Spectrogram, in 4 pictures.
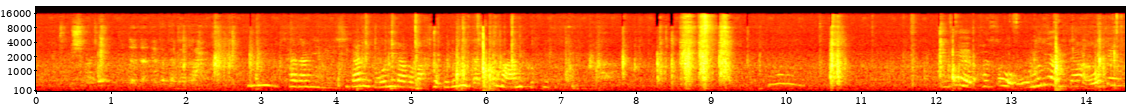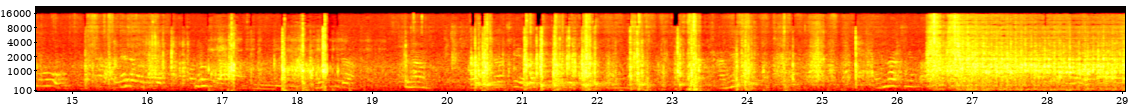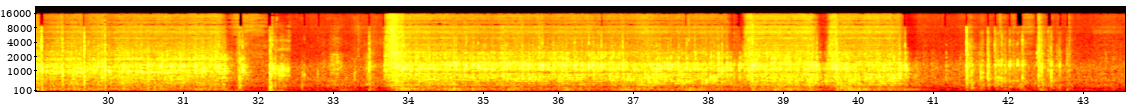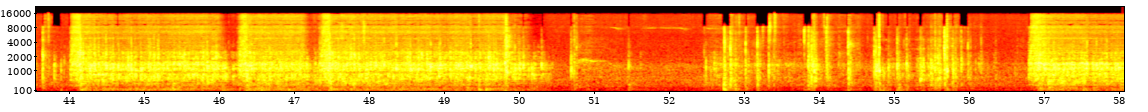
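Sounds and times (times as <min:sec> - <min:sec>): drain-cleaning machine running: 0:26.2 - 0:32.0, 0:33.6 - 0:41.0, 0:43.9 - 0:51.0, 0:56.8 - 0:58.0.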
